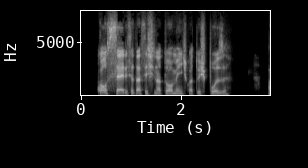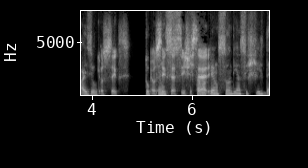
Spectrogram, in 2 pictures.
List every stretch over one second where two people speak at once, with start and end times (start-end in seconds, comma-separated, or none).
5.2-6.5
